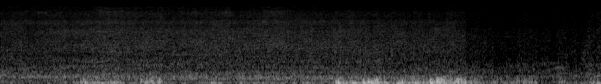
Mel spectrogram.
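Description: Wind buffeting the microphone in uneven low gusts over a faint steady hiss, strongest a little past the middle.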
